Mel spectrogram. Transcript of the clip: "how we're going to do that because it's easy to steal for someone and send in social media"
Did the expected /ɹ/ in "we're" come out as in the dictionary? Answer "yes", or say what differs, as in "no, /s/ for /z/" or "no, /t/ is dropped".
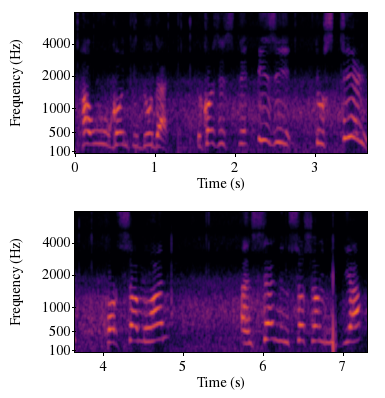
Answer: no, /w/ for /ɹ/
